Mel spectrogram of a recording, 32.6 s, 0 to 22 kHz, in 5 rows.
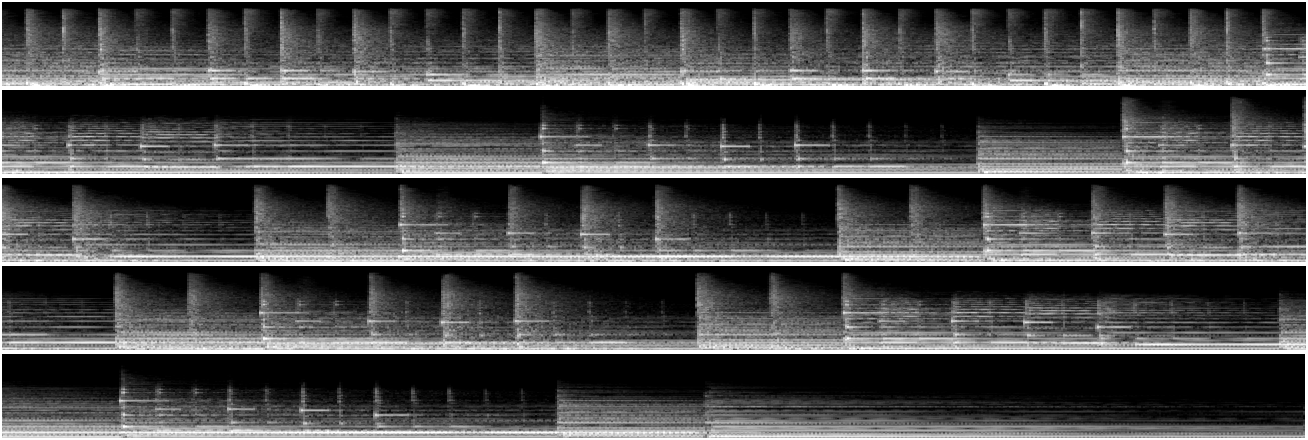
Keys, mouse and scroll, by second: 0.4 g, 4.5 click, 12.8 s, 17.7 g, 21.0 click, 24.1 s, 29.1 g.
